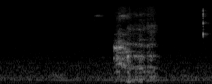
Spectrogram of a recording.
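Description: A woman crying: after a moment of quiet, one short, high, wavering whimper about a second in.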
